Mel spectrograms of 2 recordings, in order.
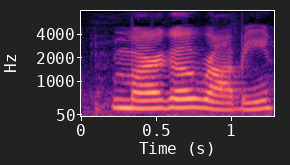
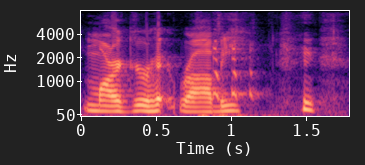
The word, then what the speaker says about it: Margot Robbie: Robbie Margot Robbie yeah I always say her name wrong what do you what do you say Margaret Robbie but it's yeah it's your Spanish accent I know it is it's that heavy thick accent you got uh yeah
